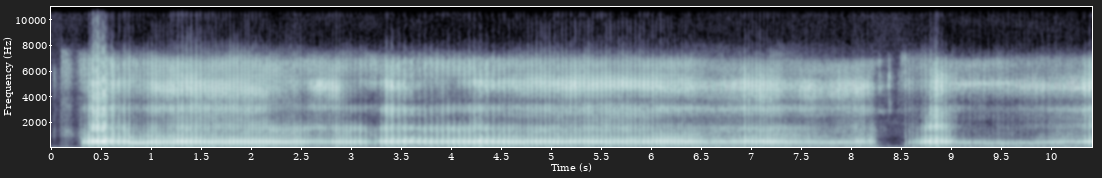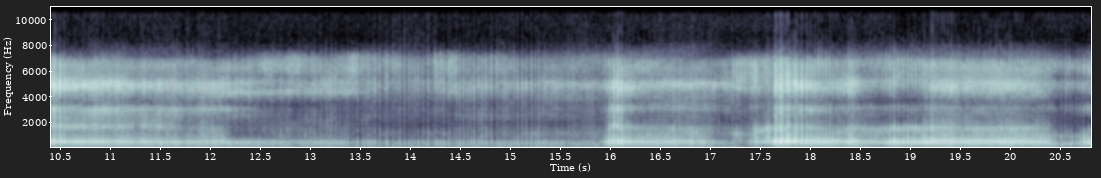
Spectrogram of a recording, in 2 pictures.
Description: fart; hitch trailblazer

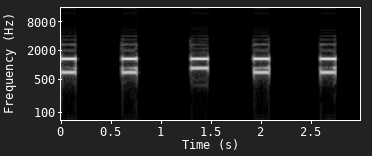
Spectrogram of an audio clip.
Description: phone pick up sound

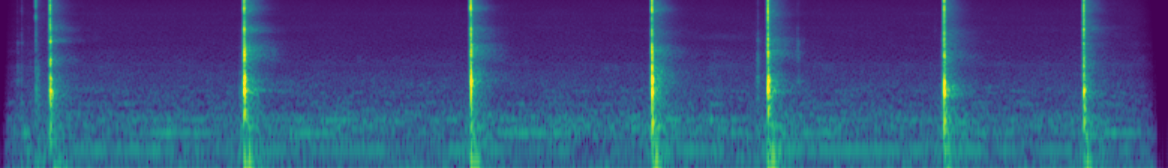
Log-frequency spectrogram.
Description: kid mobile app button tap

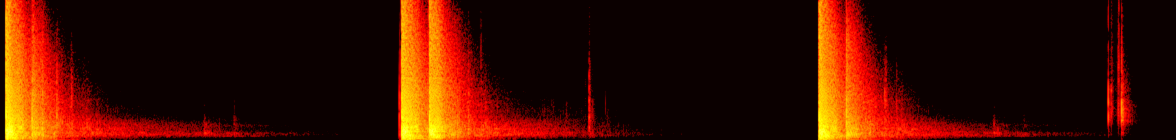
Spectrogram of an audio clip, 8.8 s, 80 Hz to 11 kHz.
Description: mp5 9mm single shot; gunshot

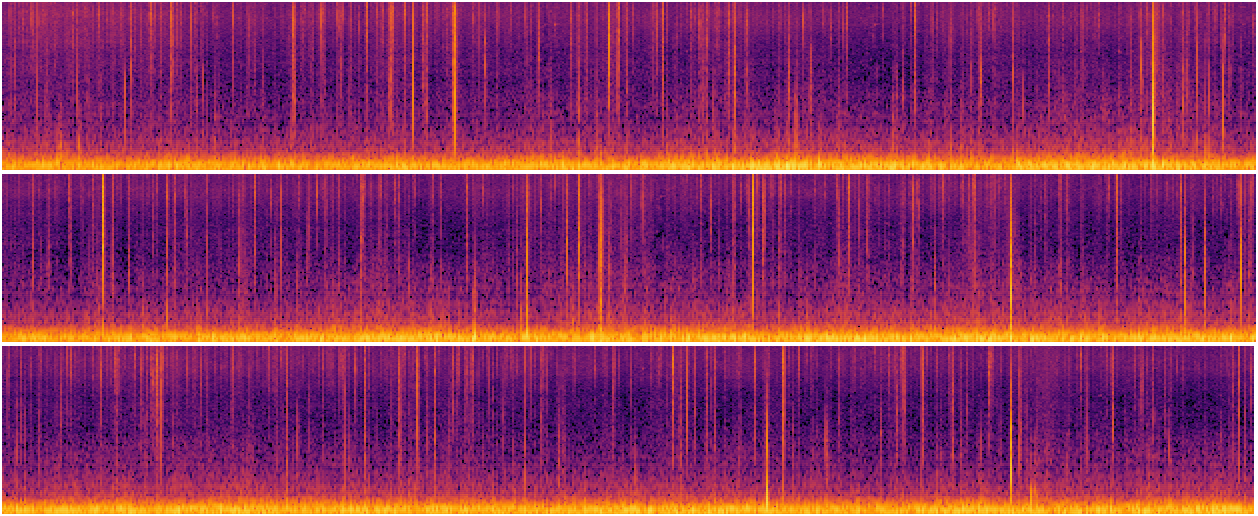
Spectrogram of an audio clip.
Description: winter campfire crackling

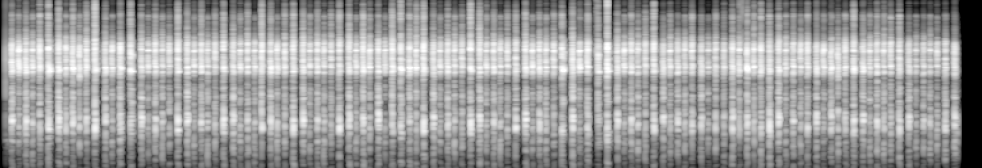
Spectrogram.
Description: racing game ui clicks

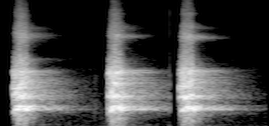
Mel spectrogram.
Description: dog bark

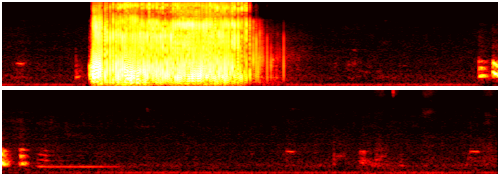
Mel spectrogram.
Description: big wet fart

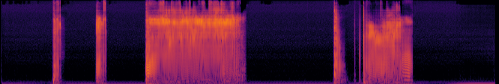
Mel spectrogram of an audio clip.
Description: short bassy farts

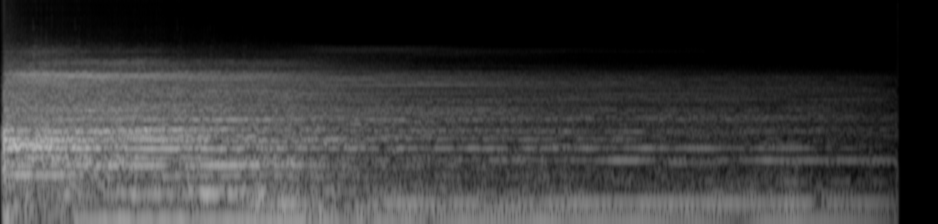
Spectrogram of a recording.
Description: deep fantasy gong hit

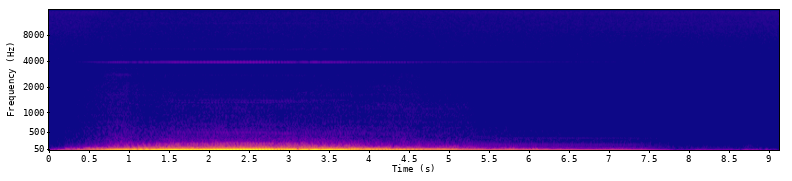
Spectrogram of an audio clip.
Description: whoosh

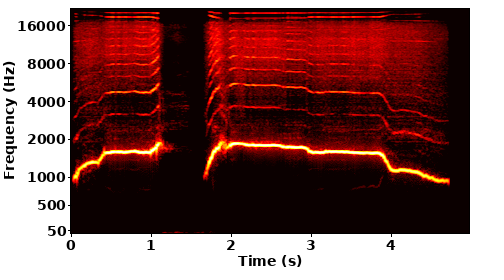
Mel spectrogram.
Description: whistle

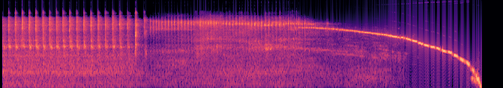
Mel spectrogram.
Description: bzz bzz light goes off

